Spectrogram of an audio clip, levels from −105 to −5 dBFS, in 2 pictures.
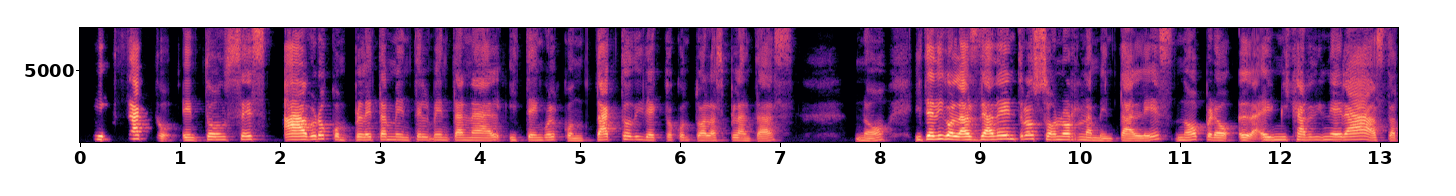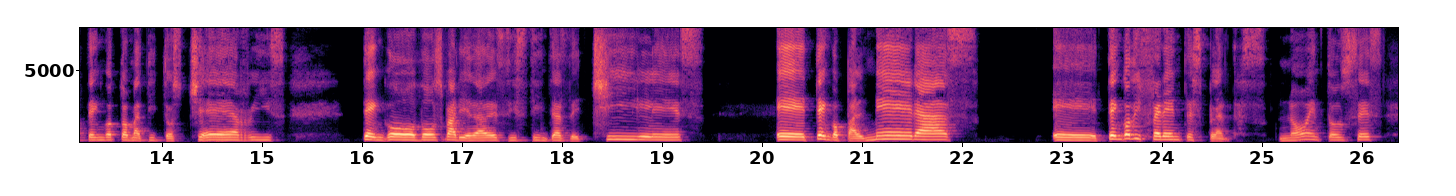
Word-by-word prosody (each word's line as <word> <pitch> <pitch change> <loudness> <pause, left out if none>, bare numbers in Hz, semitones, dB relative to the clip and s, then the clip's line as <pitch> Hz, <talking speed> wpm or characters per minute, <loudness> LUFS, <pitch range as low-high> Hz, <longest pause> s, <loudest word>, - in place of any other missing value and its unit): Exacto, 250 +4 0
entonces, 200 +5 -3
abro 215 +5 +6
completamente 190 -1 -4
el 185 - -7
ventanal 170 -3 -3
y 175 0 -10
tengo 175 +1 -4
el 190 0 -8
contacto 190 +7 -1
directo 180 -4 -6
con 170 0 -11
todas 160 - -1
las 160 0 -5
plantas, 155 -2 -6 0.6
¿no?, - - -5 0.2
y - - -7
te 235 - +9
digo, 245 +1 +7
las 205 -2 +7
de - - +3
adentro 245 +3 +3
son 210 -5 0
ornamentales, 155 - -2
¿no?, 180 +5 -2
pero 165 -3 0
la 170 - 0
en 185 0 -1
mi 195 0 -6
jardinera 195 +2 +1
hasta 160 0 -5
tengo 180 +2 -4
tomatitos 160 -5 -7
cherris, 180 0 -2 0.7
tengo 190 -2 +5
2 185 0 +1
variedades 165 -3 0
distintas 160 0 -7
de 125 0 -10
chiles, 200 -4 -5 0.7
eh, 195 -2 +4
tengo 195 -8 +4
palmeras, 205 +5 0 0.7
eh, 170 -4 0
tengo 245 +3 +6
diferentes 210 -7 -1
plantas, 130 -6 -11
¿no?, 160 +8 -6
entonces, 195 0 -7
185 Hz, 110 wpm, -22 LUFS, 165-205 Hz, 0.7 s, te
